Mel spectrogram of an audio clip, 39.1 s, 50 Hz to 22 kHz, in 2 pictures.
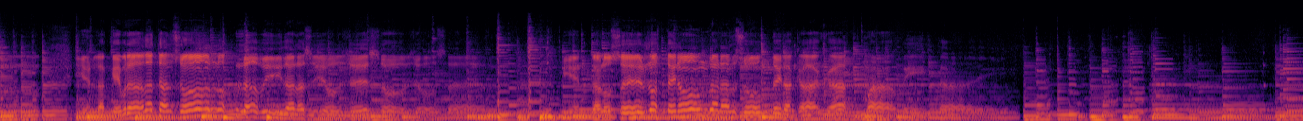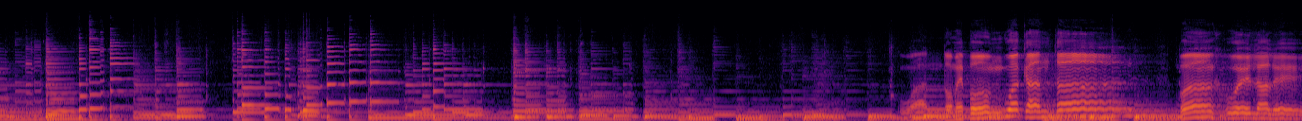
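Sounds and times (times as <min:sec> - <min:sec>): man singing: 0:00.0 - 0:07.8, 0:08.4 - 0:15.3, 0:33.0 - 0:39.0
acoustic guitar playing: 0:00.0 - 0:39.0.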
